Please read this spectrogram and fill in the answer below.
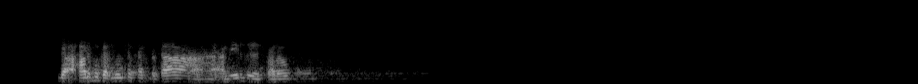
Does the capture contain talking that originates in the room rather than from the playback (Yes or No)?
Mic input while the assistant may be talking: Yes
